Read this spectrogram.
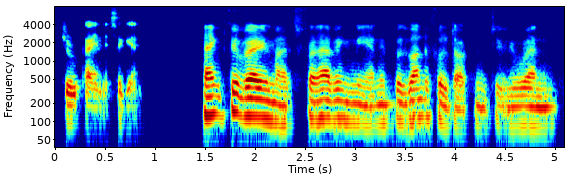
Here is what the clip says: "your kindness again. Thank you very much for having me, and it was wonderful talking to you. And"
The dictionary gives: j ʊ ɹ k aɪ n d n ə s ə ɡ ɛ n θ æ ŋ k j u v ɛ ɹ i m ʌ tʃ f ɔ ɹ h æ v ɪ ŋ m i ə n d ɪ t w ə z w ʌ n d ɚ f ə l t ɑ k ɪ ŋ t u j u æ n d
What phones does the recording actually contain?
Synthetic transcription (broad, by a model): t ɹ k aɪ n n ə s ə ɡ ɛ n t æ ŋ k j u v ɛ ɹ i m ʌ tʃ f ɔ ɹ h æ v ɪ ŋ m i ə n ɪ t w ə z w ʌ n d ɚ f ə l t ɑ k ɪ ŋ t u j u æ n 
